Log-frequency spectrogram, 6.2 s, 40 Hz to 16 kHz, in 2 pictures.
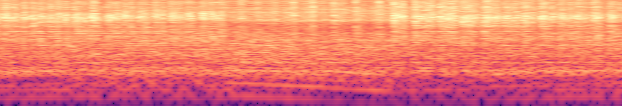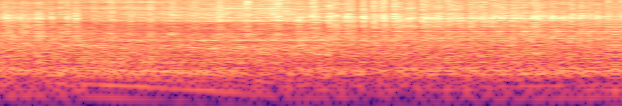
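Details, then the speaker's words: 1965 Chevrolet C10 292 inline-six with 3-speed manual, abandoned for years, first start after a can carb clean: steady idle with a fast, sharp ticking puff. This is an exhaust leak at the exhaust manifold. "I would say that's a good engine so definitely would say it's got an exhaust leak uh sounds like it's right here right out of the exhaust manifold"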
